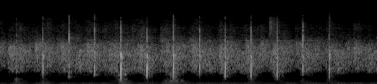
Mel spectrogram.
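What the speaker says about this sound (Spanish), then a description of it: "Lo recibimos con un fuerte aplauso." A small studio audience on a radio program claps for an arriving guest, a sparse run of individual sharp hand claps at an uneven rhythm, close by, over a low steady hum.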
